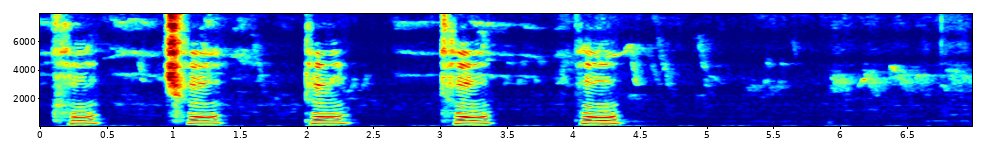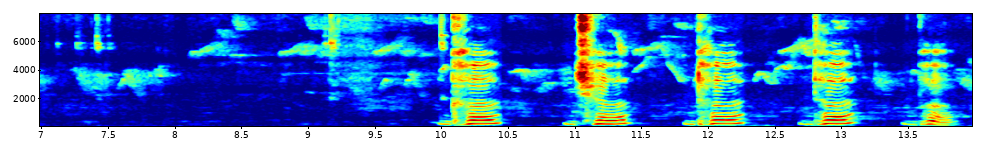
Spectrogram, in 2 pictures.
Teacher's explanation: ಹೆಚ್ಚು ಉಸಿರಿನಿಂದ ಉಚ್ಚರಿಸಲಾಗುವ ವ್ಯಂಜನಗಳು ಮಹಾಪ್ರಾಣಾಕ್ಷರಗಳಾಗಿವೆ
